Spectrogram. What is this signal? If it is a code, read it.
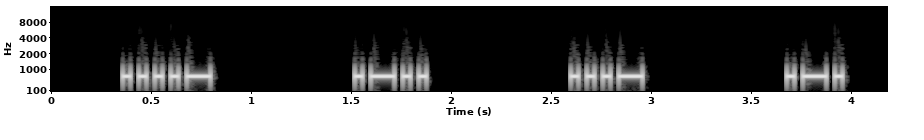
Morse code, heard as a keyed tone, about 30 wpm, spaced as for 10 wpm, 700 Hz. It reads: 4LVR
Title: USA Call Signs - 6x Character Spacing - 30wpm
